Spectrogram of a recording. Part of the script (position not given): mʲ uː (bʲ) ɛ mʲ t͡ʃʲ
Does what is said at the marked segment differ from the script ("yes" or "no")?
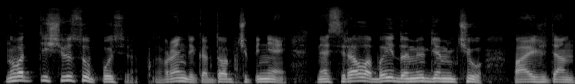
yes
